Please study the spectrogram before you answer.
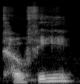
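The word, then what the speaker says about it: Ko-fi: but um I've also seen it as Kofi because it's supposed to rhyme with no fee because there's no fee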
